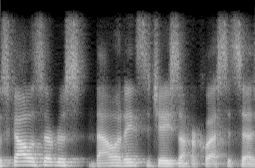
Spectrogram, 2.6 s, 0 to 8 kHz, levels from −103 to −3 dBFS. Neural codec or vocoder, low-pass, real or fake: codec, 24 kHz, 0.9 kbps, WavTokenizer, large speech release; 7.2 kHz; fake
